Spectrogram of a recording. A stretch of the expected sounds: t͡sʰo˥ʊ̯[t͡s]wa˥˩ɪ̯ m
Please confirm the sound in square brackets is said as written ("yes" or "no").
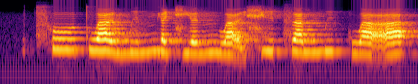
no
